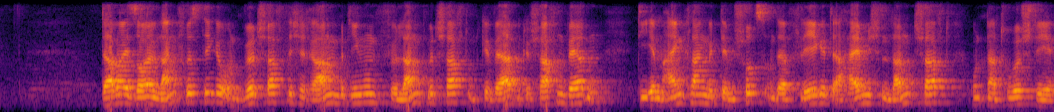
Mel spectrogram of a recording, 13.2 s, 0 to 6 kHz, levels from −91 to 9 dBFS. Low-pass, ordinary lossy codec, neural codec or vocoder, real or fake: 5.4 kHz; Opus, 32 kbps; none; real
